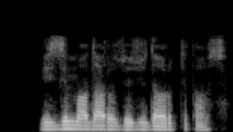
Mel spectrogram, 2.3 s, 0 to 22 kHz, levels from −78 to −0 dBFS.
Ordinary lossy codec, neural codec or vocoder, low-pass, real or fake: MP3, 48 kbps; none; 7.2 kHz; real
